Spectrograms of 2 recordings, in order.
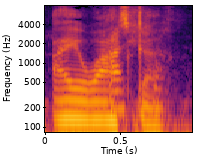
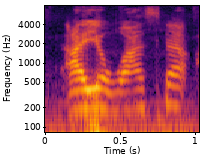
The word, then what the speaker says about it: ayahuasca: Ayahuasca. – Ayahuasca.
